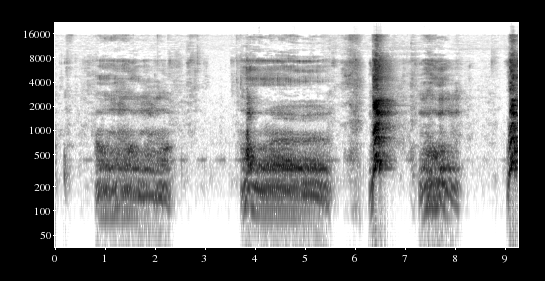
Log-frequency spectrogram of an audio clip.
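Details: A Labrador Retriever puppy makes strange, drawn-out, groaning growl-whines while begging to take a treat from its owner.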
